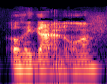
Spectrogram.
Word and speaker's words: Oregano: Oregano. Betonung auf dem A. Ja, definitiv Oregano. – Warum? – weil es ja auch Restaurant ist und nicht Restaurant.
